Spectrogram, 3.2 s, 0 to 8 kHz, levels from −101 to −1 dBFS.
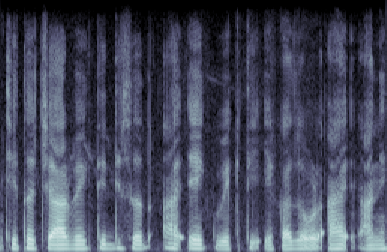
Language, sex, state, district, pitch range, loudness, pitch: Marathi, male, Maharashtra, Solapur, 125-135 Hz, -21 LUFS, 130 Hz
